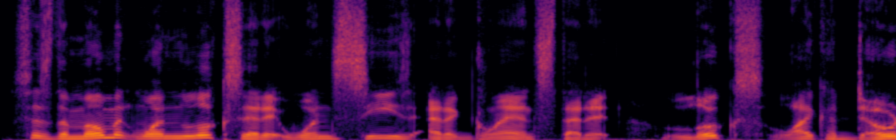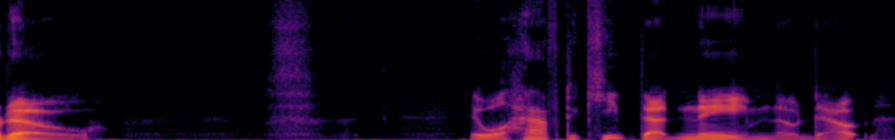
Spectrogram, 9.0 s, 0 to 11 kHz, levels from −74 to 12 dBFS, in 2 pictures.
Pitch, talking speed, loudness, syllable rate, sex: 125 Hz, 180 wpm, -19 LUFS, 4.8 syllables/s, male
